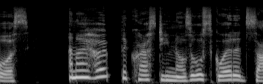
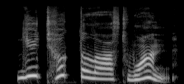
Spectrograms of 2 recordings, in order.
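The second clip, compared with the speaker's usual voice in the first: slow, high speech through clenched, gritted teeth; 7 semitones higher than usual. Narrator confronting the finance manager who took the last one, through gritted teeth. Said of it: "I said through gritted teeth".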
